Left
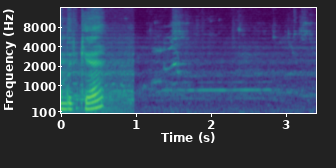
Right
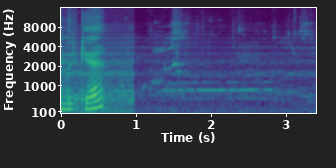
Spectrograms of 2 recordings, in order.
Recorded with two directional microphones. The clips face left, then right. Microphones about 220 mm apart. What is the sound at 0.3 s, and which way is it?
Speech, 45° left (ahead or behind).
